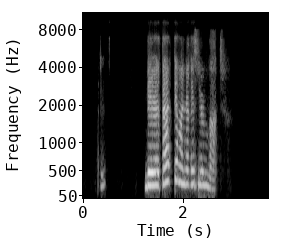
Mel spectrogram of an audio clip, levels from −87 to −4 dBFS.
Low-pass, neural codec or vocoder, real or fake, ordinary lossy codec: 7.2 kHz; codec, 16 kHz, 1 kbps, FreqCodec, smaller model; fake; Opus, 16 kbps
